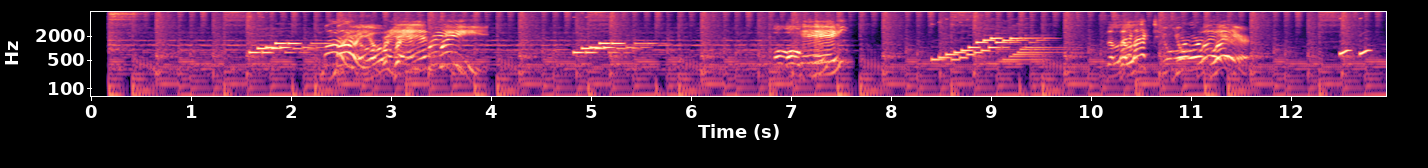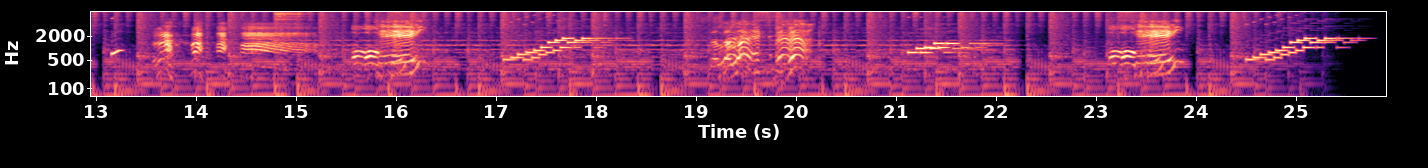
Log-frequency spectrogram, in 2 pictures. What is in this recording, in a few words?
announcer, jp; mk64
